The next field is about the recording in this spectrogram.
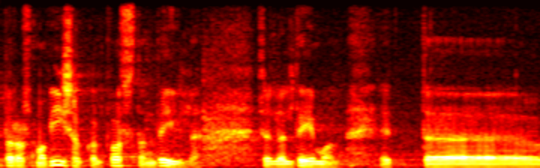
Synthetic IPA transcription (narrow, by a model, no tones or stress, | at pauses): pæɾɑst̪mɑviːsɑkːɑlt̪vɑst̪ɑnt̪e̞jlese̞lːe̞lt̪e̞ːmɑle̞t̪ː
